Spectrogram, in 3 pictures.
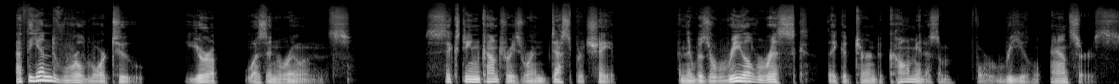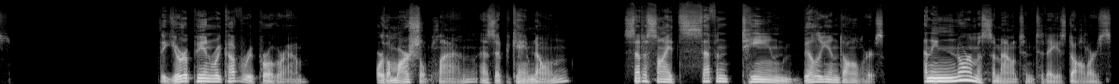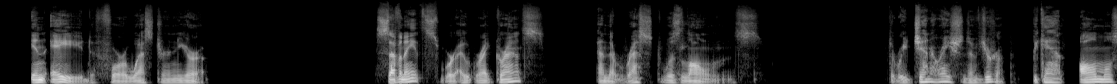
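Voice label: AudioBook, male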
